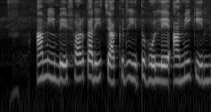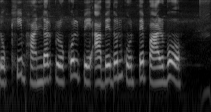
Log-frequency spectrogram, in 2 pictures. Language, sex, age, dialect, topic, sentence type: Bengali, female, 18-24, Rajbangshi, banking, question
